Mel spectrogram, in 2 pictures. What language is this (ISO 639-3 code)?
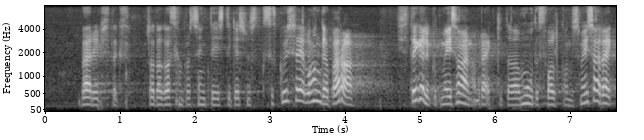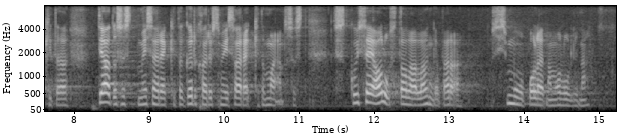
est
